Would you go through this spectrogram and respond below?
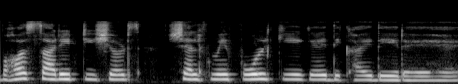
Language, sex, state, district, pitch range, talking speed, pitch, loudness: Hindi, female, Assam, Kamrup Metropolitan, 205-235 Hz, 170 wpm, 230 Hz, -16 LUFS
